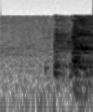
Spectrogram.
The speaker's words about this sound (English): Someone just coughed at this.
